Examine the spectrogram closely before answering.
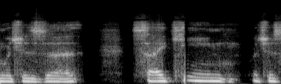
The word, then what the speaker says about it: Psykeen: Instagram account under a different name, which is Psykeen, which is spelled Cyyykeen, and there's some digital art up there.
